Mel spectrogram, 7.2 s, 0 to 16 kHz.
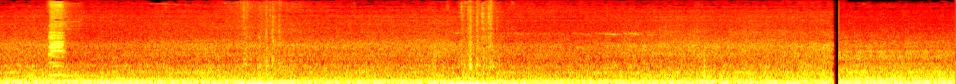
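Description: Steady low drone of a 1990s Maruti Omni van's small three-cylinder petrol engine, heard inside the cabin while cruising at about 70–80 km/h, mixed with road and wind noise. A few short rushes of noise come through, and the sound breaks off for an instant near the end.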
